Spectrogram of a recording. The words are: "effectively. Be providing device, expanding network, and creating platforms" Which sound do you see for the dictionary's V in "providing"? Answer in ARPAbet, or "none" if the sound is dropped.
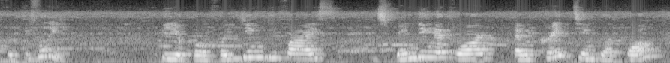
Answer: F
